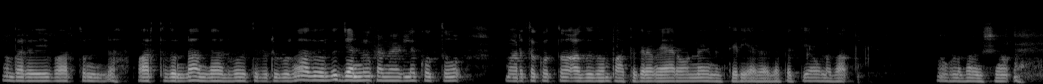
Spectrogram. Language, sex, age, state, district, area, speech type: Tamil, female, 30-45, Tamil Nadu, Tirupattur, rural, spontaneous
